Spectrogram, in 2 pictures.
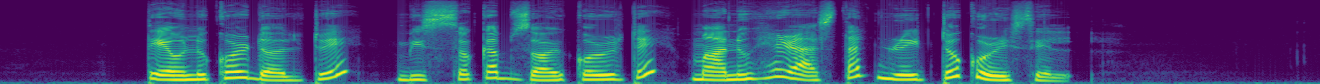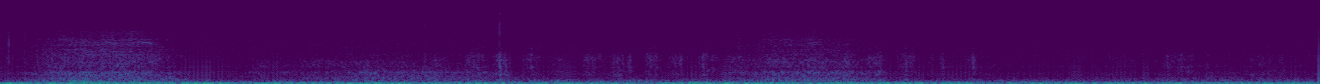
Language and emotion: Assamese, happy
